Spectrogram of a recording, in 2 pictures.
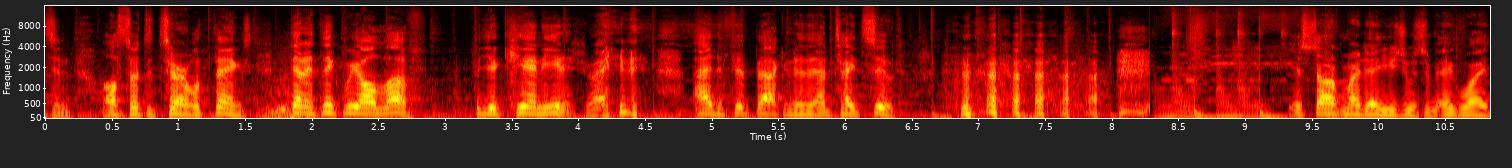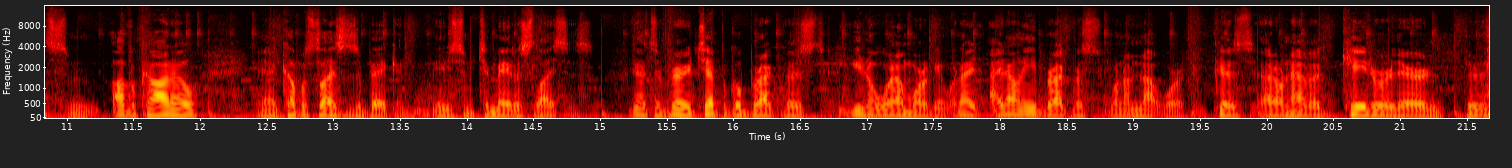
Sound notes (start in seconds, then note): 6.8 laughs; 8.4 upbeat music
